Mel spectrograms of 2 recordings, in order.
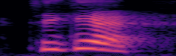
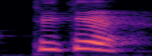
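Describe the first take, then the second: The two takes are said the same way.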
